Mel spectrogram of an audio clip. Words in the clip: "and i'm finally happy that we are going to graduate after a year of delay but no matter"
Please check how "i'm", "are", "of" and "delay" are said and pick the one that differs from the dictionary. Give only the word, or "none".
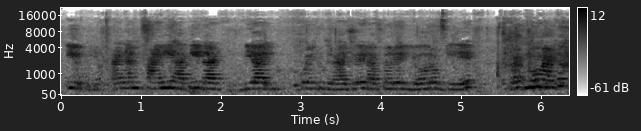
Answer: of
